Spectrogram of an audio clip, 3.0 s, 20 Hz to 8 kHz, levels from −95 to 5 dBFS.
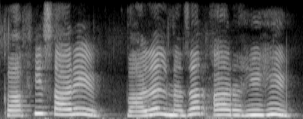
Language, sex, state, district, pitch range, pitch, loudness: Hindi, female, Madhya Pradesh, Bhopal, 320-370 Hz, 340 Hz, -12 LUFS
